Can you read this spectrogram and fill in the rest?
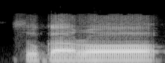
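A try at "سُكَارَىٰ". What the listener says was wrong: Sukaro bukan sukaro. K-nya juga panjangnya K dengan ro sama. Dua-duanya K dan ro itu adalah mat tobi'i atau mat asli.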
